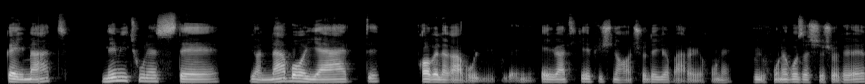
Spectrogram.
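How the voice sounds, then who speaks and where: Man teaching grammar, patient and polite, with a gravelly edge. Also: medium pitch. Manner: patient, polite, clearly explaining. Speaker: English teacher. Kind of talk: explaining grammar lesson in Persian.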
